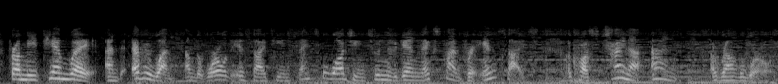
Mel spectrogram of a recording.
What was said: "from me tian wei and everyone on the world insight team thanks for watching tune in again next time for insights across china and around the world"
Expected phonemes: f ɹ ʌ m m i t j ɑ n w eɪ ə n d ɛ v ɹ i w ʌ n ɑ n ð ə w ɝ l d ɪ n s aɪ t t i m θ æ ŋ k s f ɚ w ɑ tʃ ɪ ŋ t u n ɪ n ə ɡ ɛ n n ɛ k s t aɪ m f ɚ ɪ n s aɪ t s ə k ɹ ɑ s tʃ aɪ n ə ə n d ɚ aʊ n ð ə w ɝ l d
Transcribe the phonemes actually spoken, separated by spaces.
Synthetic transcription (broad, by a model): f ɹ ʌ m m i t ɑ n w eɪ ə n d ɛ v ɹ i w ʌ n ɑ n ð ə w ɝ l d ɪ s aɪ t t i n θ æ ŋ k s f ɚ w ɑ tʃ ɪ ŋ t u n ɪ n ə ɡ ɛ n n ɛ k s t aɪ m f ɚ ɪ n s aɪ t s ə k ɹ ɑ s tʃ aɪ n ə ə n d ɚ aʊ n ð ə w ɝ l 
